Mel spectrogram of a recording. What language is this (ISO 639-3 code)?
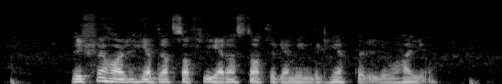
swe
